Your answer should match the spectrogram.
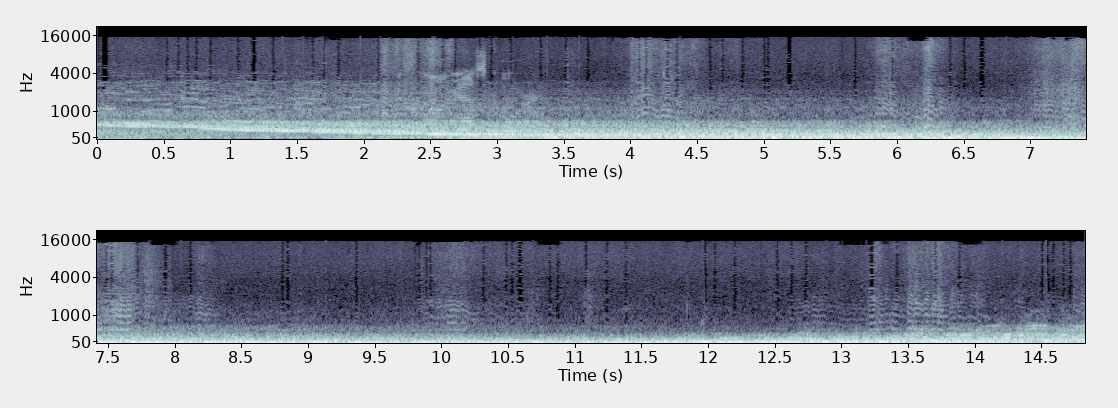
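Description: An electronic sweep played over a PA falls steadily in pitch and settles, about two seconds in, into a loud, low buzzing drone that holds steady.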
